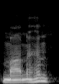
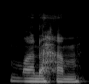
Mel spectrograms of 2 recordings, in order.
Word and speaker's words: Monaghan: Oh, Monaghan. Monaghan. Okay, so you do the Okay, that's the super soft G.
